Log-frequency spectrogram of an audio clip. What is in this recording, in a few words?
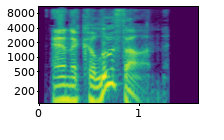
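"anacoluthon", British English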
